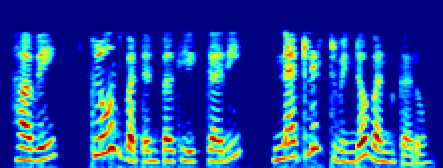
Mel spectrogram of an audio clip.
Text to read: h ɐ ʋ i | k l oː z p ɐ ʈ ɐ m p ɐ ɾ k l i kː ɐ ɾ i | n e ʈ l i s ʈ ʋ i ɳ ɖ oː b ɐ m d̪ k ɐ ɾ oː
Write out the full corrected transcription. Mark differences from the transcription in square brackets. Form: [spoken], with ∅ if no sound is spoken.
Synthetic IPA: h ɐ ʋ [e] | k l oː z [b] ɐ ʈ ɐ [n] p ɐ ɾ k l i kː ɐ ɾ i | n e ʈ l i s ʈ ʋ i ɳ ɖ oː b ɐ [n] d̪ k ɐ ɾ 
